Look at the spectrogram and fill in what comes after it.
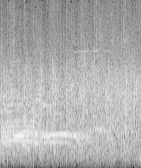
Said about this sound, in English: Can we give one more hand to all our guests tonight?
